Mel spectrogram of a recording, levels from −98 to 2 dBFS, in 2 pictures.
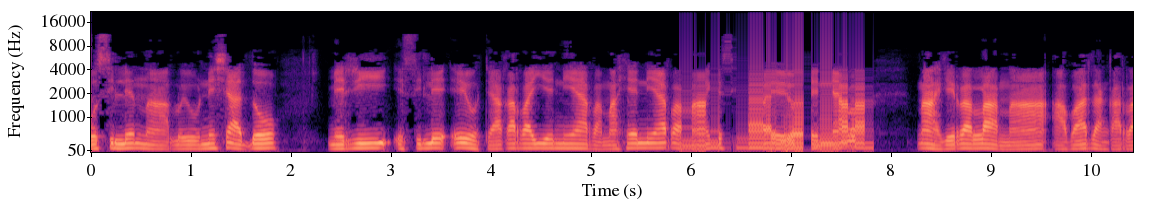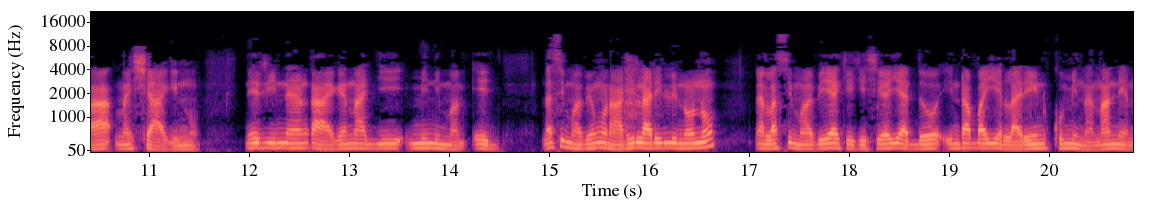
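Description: A speech recording of about 21 seconds carries a smeared, swirly coarseness throughout, with two kinds of compression grit layered on each other. This points to transcoding between lossy codecs, likely a low-bitrate MP3 feeding an HE-AAC stage and then a second MP3 encode near 48 kbit/s. Each later encoder wastes bits re-coding the earlier damage and adds its own, while the lowest bandwidth limit in the chain survives. From 5.89 to 7.94 s the voice turns into a rigid, metallic buzz pinned at 66.7 Hz that only loosely tracks the syllables. This is robotic sound from repeated short buffers. The pitch fits a 15 ms block being looped, and most of the real audio in that stretch is skipped. The likely cause is new audio arriving too seldom, so the player fills the gaps by replaying its last buffer.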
